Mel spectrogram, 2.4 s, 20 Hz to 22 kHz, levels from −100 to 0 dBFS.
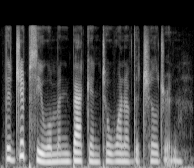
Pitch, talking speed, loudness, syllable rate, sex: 195 Hz, 220 wpm, -17 LUFS, 6.9 syllables/s, female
